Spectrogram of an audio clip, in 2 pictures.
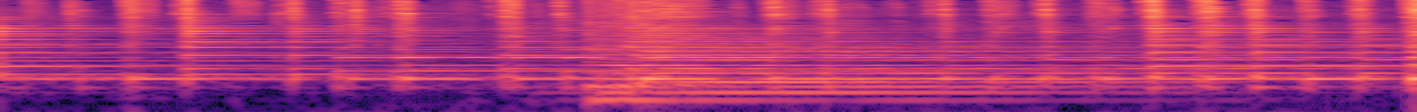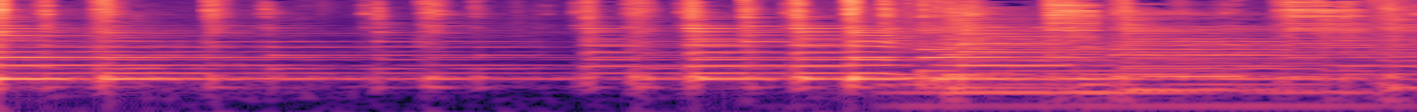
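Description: Background music of quick plucked-string notes, with low bass notes that come in about two seconds in and again near the end.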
